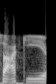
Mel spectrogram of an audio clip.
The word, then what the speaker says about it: Socke: I don't know if it's Saki or sock. I'm pretty sure it's just sock like the E is silent.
